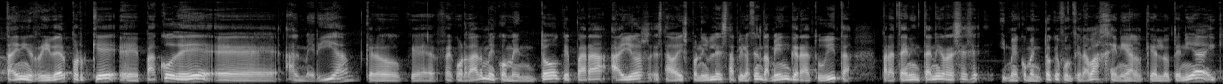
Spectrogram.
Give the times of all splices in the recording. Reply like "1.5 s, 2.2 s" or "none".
3.6 s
